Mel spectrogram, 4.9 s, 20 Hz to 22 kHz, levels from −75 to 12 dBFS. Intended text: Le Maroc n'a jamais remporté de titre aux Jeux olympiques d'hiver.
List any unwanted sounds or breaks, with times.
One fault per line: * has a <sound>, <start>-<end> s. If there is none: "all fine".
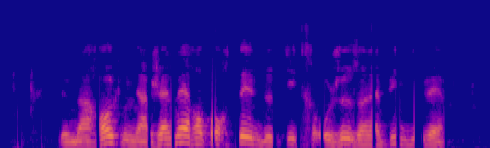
* has a dropout, 4.1-4.2 s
